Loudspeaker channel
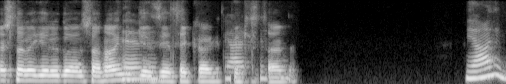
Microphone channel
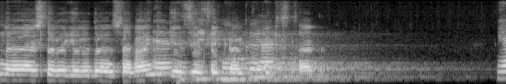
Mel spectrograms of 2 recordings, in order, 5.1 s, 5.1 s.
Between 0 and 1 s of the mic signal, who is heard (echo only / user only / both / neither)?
echo only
